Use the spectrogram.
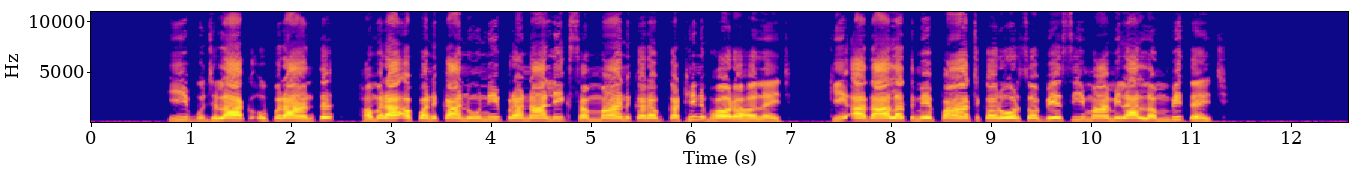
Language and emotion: Maithili, disgusted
